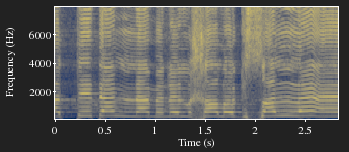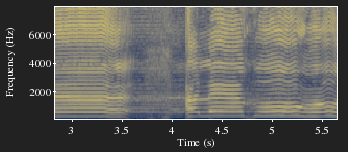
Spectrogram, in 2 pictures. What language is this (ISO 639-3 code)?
ara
